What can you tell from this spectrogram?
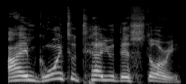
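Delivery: ordinary talk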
